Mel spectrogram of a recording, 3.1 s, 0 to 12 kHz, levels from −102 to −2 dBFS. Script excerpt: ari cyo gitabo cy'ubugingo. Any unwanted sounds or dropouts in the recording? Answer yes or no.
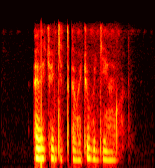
no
